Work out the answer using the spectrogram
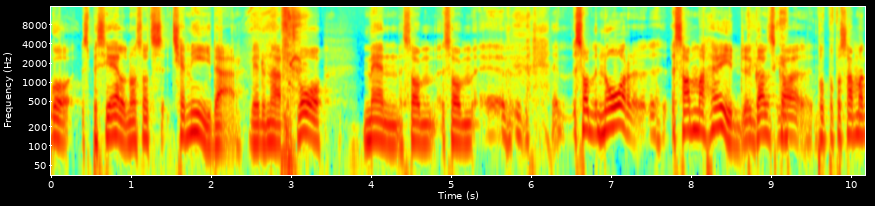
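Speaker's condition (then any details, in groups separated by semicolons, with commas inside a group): Stuttering; stuttering since childhood, spoke almost not at all in formative years; podcast has helped stuttering, more confident speaking spontaneously after 200 episodes, co-host edits out less; stuttering part of everyday life; repeated words, prolonged sounds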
